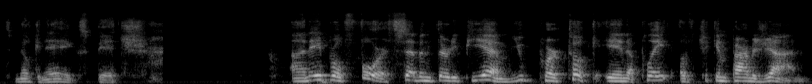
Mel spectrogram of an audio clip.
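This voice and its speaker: An actor playing a cocky, loud, officious vegan police officer in an amateur table read. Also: mid-range voice, big pitch swings, unhurried. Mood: officious, smug.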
